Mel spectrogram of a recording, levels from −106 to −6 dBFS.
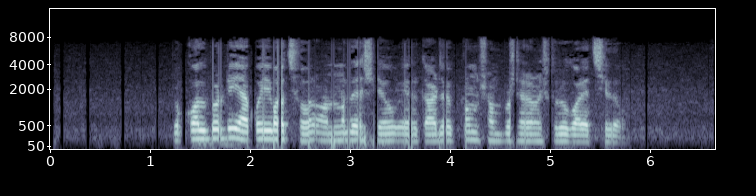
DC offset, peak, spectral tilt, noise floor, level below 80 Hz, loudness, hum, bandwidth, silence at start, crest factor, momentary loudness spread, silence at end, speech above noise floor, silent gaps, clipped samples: under 0.1%; -8 dBFS; -5.5 dB/octave; -63 dBFS; -60 dBFS; -25 LUFS; none; 8.2 kHz; 1.25 s; 18 dB; 12 LU; 0.95 s; 38 dB; none; under 0.1%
